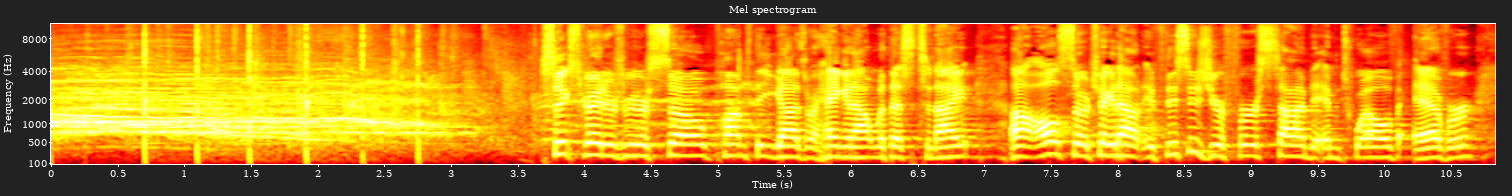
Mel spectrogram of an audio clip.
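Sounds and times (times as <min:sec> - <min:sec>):
crowd of seventh and eighth graders shouting and cheering a welcome: 0:00.0 - 0:05.7
sharp claps: 0:00.6 - 0:03.9
speech: 0:03.8 - 0:10.8.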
